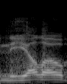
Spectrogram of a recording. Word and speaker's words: Neal: couldn't begin to develop in the mother country they say niello but it lost a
